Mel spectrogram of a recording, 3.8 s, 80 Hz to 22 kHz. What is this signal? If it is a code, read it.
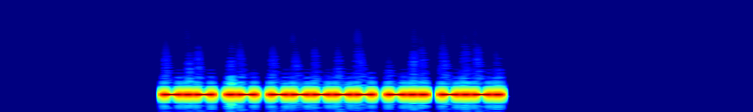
Morse code, heard as a keyed tone, about 46 wpm, 700 Hz. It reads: KA0DC
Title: USA Call Signs - 5 Characters - 4x Character Spacing - 45wpm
